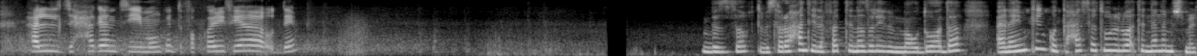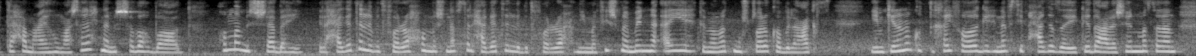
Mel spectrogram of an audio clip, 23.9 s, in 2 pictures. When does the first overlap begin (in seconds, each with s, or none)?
none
